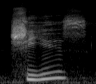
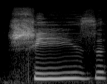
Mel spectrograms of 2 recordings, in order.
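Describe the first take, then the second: First: It is said as two full words. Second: It is said as one contracted syllable.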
